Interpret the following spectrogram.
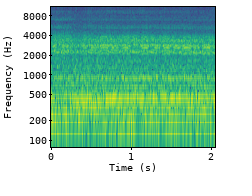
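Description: A man's voice chanting a devotional salam (salutation to the Prophet Muhammad) into a microphone, holding one long steady note.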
